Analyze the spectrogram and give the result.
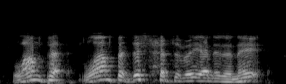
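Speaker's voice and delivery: very high, shrieked, excited scream. Recalling watching the match beside a screaming nephew; retelling a nephew's scream. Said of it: "my nephew was screaming".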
